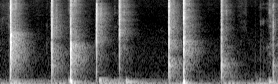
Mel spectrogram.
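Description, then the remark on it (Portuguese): Hand clapping in an uneven, off-beat rhythm: about ten sharp claps with irregular gaps, some louder than others, as if someone can't keep time. No talking. “Sempre tem aquela pessoa que não consegue bater é.”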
